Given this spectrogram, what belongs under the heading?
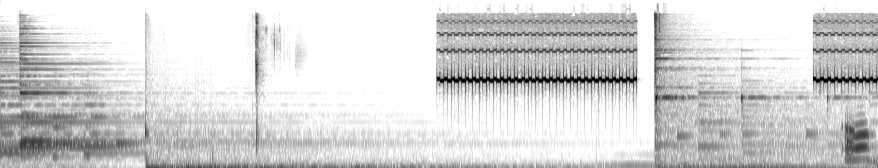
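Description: A mobile phone ringtone plays for an incoming call, bright repeating electronic tones that stop briefly and start again, loud and close, with a short melodic phrase before the ringing begins.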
